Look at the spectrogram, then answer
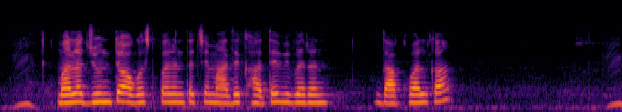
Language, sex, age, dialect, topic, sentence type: Marathi, female, 18-24, Standard Marathi, banking, question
